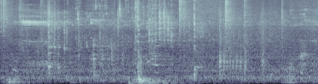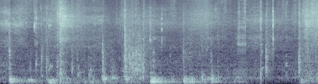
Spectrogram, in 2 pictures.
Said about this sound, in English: I can dump some water in one of these. Dump a little water in there and wash it out.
